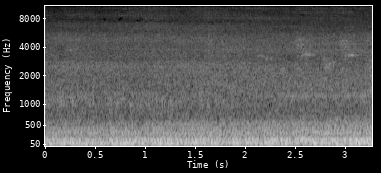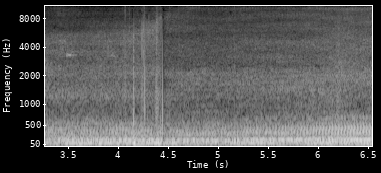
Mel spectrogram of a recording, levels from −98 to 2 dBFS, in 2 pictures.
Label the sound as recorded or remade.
recorded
